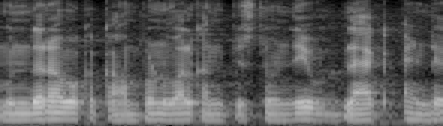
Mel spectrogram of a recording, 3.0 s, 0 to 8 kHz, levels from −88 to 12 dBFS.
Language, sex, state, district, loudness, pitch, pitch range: Telugu, male, Andhra Pradesh, Visakhapatnam, -20 LUFS, 100 Hz, 95-105 Hz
